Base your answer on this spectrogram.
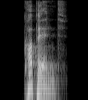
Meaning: present participle of koppeln
- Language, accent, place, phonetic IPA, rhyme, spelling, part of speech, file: German, Germany, Berlin, [ˈkɔpl̩nt], -ɔpl̩nt, koppelnd, verb, De-koppelnd.ogg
